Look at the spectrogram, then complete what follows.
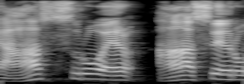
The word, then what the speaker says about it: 아하수에로: 도대체 이 아하수에로 왕이 누구야라고 할 텐데, 아하수에로라는 이 이름은 히브리 발음입니다.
